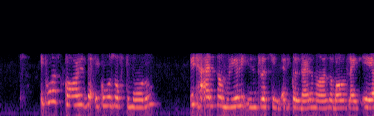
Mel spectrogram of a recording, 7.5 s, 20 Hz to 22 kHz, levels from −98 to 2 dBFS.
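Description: From start to finish the speech carries heavy G.723.1 codec damage, the old internet-telephony codec. Nothing gets through above about 3.8 kHz, so everything sounds muffled and boxy, and the codec's slow-moving voice model smears the quick changes, leaving a hoarse, rough texture and consonants that blur into each other. The amount of damage fits that codec running at around 6.3 kbit/s.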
